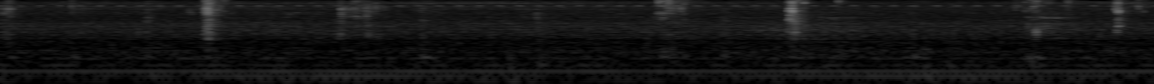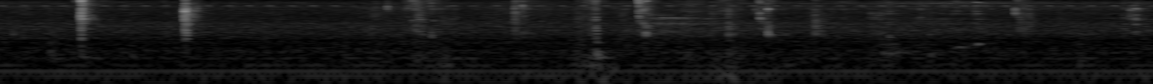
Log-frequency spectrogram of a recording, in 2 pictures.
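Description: Close-up chewing of a siomai dumpling: scattered, irregular sharp wet mouth clicks and smacks over a steady low hum.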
